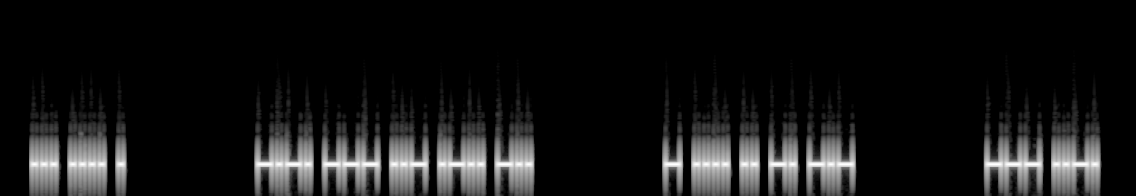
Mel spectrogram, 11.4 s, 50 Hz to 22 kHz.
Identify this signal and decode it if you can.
Morse code, heard as a keyed tone, about 25 wpm, 700 Hz. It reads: SHE COULD THINK OF
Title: 4x Word-Spacing - Sentences from Top 500 Words - 25wpm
